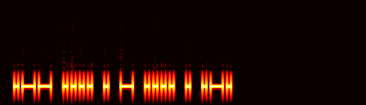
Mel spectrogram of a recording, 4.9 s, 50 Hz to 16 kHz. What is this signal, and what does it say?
Morse code, heard as a keyed tone, about 22 wpm, 700 Hz. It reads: WHETHER
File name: practice / 22wpm / Sets of 6 Words - 22wpm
